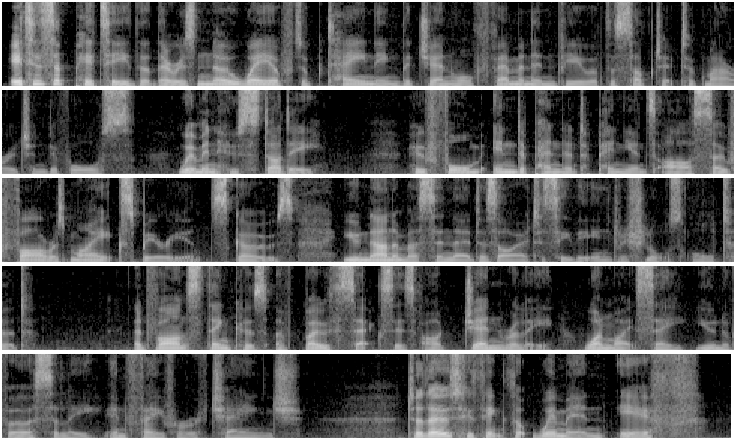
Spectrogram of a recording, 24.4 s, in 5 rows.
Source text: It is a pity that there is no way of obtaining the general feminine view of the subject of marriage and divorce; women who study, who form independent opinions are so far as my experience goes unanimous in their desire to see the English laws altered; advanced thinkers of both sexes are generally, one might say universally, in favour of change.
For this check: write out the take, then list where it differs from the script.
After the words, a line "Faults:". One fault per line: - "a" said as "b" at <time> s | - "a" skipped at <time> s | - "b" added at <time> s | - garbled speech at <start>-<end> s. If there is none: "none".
It is a pity that there is no way of obtaining the general feminine view of the subject of marriage and divorce; women who study, who form independent opinions are so far as my experience goes unanimous in their desire to see the English laws altered; advanced thinkers of both sexes are generally, one might say universally, in favour of change. To those who think that women, if
Faults:
- "To those who think that women if" added at 22.2 s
